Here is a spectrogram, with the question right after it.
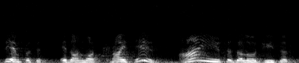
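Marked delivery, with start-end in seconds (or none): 2.4-3.0 "I" pitched high and held out; stress on I. Shown as a demonstration. Preacher quoting the Lord Jesus to show who is the way, stress on "I". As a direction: lean hard on the pronoun "I". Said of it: "The emphasis on who is the way".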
